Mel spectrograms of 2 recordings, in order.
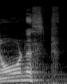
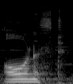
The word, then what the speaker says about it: honest: will be silent an honest boy oh nestle honest here h is silent so we are using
